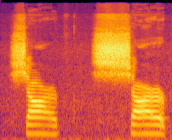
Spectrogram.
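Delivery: "Sharp" with a strong initial sh; isolated, drawn-out "sharp". Shown as a demonstration. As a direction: lean on the sh in "sharp". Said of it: "you give a sharp sh".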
